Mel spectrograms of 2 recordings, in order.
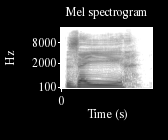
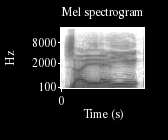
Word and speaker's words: Zaire: Zaire. – Yes. – Zaire in French.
